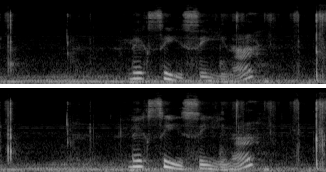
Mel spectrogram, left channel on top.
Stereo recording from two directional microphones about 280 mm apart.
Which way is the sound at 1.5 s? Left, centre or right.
Centre.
